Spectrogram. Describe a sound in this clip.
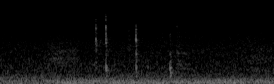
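Buttons on a wall switch panel click as they are pressed.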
